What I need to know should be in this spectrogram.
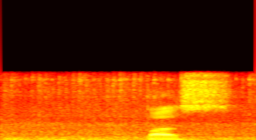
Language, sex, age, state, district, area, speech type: Assamese, male, 18-30, Assam, Nalbari, rural, read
